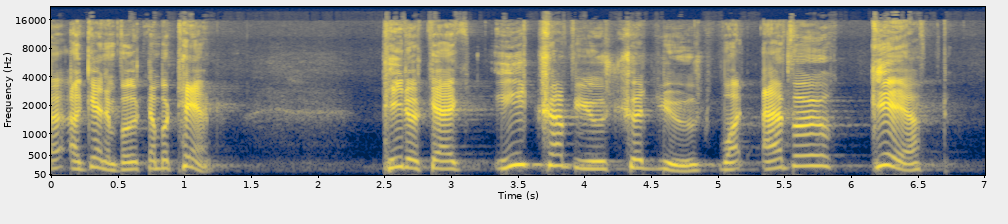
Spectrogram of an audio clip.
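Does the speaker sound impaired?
Yes: deafness; deaf during school years.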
